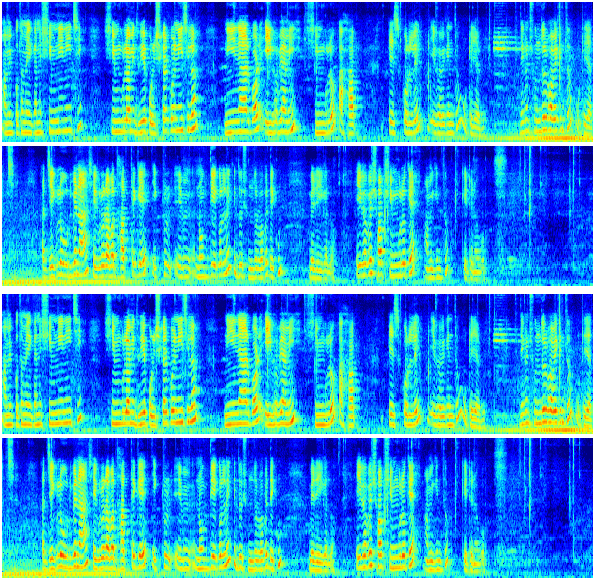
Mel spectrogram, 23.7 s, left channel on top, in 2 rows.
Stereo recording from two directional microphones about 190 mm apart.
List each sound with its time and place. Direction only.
0.0 s a woman's voice: 50° right (ahead or behind)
